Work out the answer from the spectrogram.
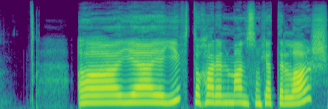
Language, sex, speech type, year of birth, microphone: Norwegian, female, spontaneous, 1978, Shure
